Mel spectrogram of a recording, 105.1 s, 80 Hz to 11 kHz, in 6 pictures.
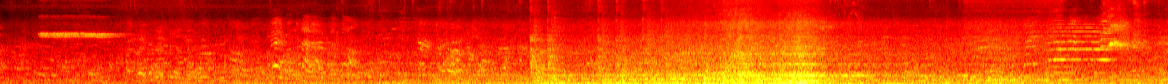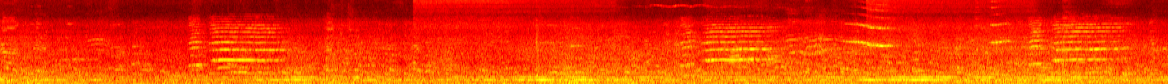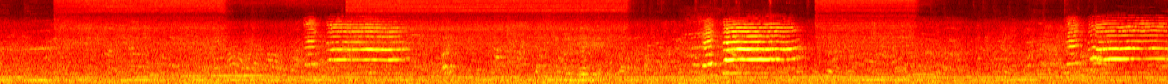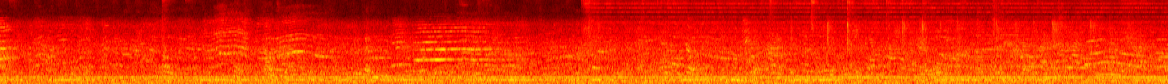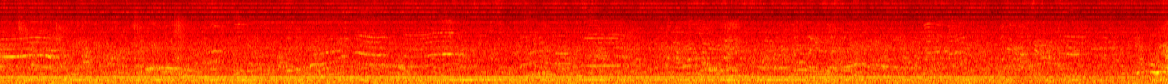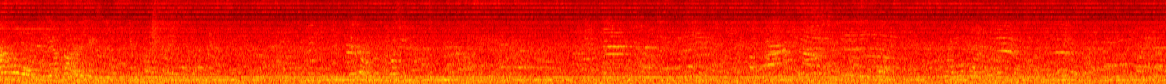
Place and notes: Ruifang Station, New Taipei City, Taiwan - In the train station platform
In the train station platform
Sony PCM D50+ Soundman OKM II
